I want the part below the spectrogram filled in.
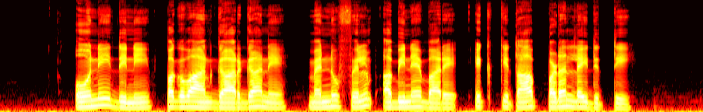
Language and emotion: Punjabi, neutral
